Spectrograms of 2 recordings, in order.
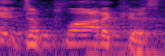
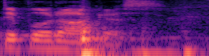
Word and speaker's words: Diplodocus: So, it's really Diplodocus. For my entire life, I think I've said Diplodocus.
